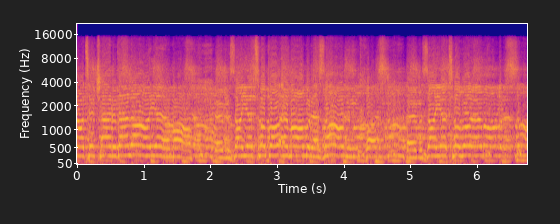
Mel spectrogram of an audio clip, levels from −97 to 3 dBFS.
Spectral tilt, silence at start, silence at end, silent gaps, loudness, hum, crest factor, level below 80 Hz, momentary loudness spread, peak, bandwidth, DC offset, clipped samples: -3 dB/octave; 0 s; 0 s; none; -12 LUFS; none; 8 dB; -42 dBFS; 3 LU; -4 dBFS; 15.5 kHz; under 0.1%; under 0.1%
